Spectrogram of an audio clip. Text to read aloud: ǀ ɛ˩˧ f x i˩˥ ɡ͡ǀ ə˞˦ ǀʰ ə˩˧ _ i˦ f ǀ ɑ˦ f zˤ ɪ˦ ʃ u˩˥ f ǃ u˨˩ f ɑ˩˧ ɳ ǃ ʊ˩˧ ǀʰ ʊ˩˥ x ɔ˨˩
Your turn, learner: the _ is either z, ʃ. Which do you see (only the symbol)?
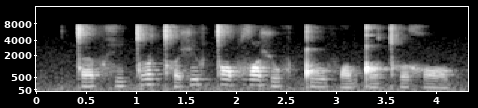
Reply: ʃ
